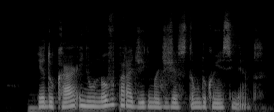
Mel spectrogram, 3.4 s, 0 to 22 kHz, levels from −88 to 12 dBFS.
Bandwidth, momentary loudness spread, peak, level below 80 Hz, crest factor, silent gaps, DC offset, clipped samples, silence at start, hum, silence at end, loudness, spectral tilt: 14 kHz; 10 LU; -22 dBFS; -66 dBFS; 16 dB; none; under 0.1%; under 0.1%; 0.35 s; none; 0.15 s; -39 LUFS; -7 dB/octave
